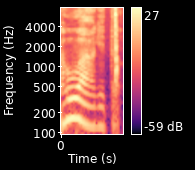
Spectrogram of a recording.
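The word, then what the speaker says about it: هو: Jadi, ketahuilah sekali dan untuk selamanya bahwa selalu dibaca "hua". Baiklah, selanjutnya ada teks seperti ini, jangan bingung, hanya ada satu cara untuk membacanya, "huma", oke.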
